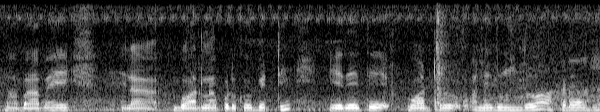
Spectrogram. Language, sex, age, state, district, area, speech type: Telugu, male, 18-30, Andhra Pradesh, West Godavari, rural, spontaneous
